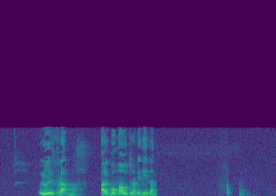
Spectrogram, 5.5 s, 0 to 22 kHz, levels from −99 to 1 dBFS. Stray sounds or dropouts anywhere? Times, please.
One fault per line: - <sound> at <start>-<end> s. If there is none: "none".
- thud at 4.3-4.7 s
